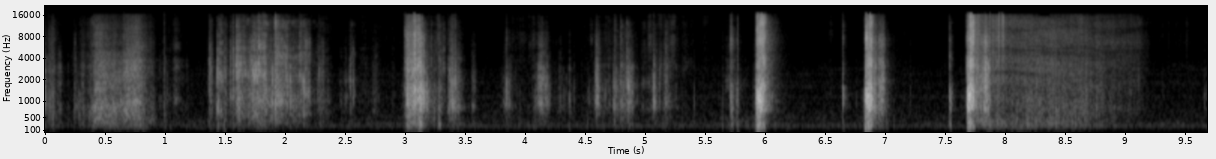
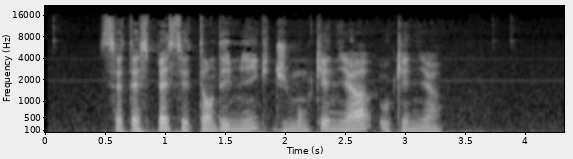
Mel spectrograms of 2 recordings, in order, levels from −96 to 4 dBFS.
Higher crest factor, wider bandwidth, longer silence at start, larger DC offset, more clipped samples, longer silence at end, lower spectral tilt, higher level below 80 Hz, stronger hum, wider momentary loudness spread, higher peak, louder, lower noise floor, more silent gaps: first, 36 dB vs 22 dB; about the same, 16.5 kHz vs 16.5 kHz; about the same, 0.4 s vs 0.45 s; neither; neither; about the same, 1 s vs 1 s; second, 1.5 dB/octave vs -3 dB/octave; second, -88 dBFS vs -48 dBFS; neither; first, 25 LU vs 9 LU; first, 0 dBFS vs -6 dBFS; second, -30 LUFS vs -26 LUFS; first, -74 dBFS vs -61 dBFS; neither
